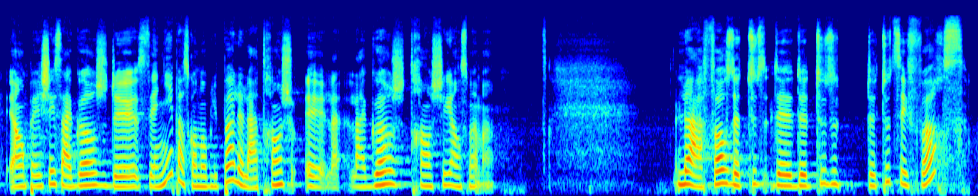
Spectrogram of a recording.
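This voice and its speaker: A woman with a Québécois accent telling a true crime story on stage at a live podcast taping, animated and acting out the quoted lines, with many fillers. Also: fairly high pitch. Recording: long hall reverb from a live venue.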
